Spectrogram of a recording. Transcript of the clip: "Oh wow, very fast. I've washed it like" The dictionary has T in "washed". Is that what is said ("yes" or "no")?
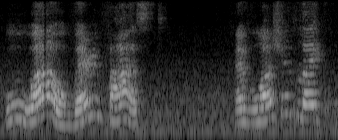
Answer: no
